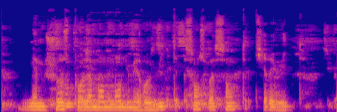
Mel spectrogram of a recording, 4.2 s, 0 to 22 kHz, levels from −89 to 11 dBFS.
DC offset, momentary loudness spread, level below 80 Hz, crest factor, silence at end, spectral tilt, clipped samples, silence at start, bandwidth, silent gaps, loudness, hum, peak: under 0.1%; 10 LU; -46 dBFS; 16 dB; 0 s; -6.5 dB/octave; under 0.1%; 0.05 s; 13 kHz; none; -18 LUFS; none; -2 dBFS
